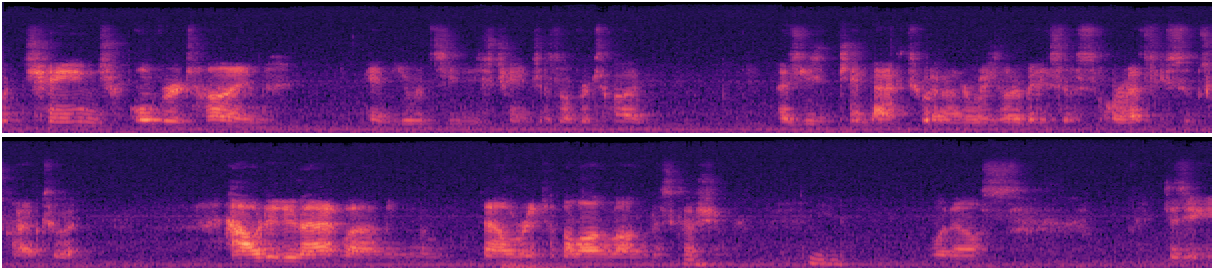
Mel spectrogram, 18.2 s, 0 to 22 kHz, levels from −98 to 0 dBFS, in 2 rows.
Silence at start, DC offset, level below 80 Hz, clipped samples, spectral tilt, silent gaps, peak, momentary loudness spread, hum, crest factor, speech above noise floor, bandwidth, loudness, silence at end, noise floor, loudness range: 0 s; under 0.1%; -60 dBFS; under 0.1%; -3.5 dB/octave; none; -8 dBFS; 23 LU; none; 24 dB; 23 dB; over 20 kHz; -31 LUFS; 0 s; -54 dBFS; 12 LU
